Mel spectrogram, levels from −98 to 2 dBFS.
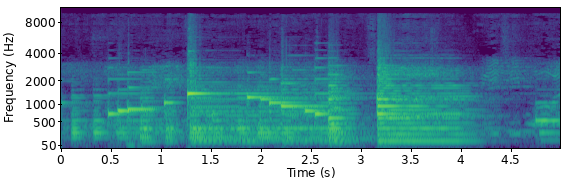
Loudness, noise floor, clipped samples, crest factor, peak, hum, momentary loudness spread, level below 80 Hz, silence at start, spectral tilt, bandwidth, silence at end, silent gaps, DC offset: -26 LUFS; -47 dBFS; under 0.1%; 16 dB; -10 dBFS; none; 16 LU; -64 dBFS; 0 s; -6 dB/octave; 10 kHz; 0 s; none; under 0.1%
